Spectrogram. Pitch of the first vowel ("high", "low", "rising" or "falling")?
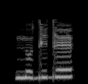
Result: low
